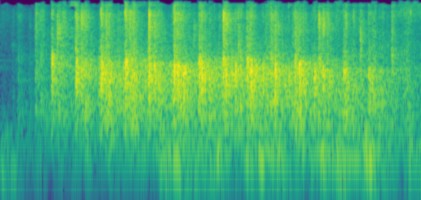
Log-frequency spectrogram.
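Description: Audience applause for the evening's guest, an actress, at a live recording in a museum café in Hradec Králové: dense, even clapping from many hands that starts after a brief quiet moment and continues throughout.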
